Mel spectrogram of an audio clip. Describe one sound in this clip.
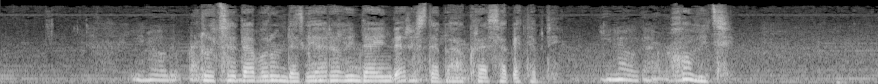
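A woman speaks close by in a tearful, pleading voice.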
